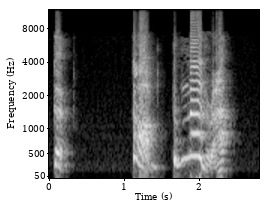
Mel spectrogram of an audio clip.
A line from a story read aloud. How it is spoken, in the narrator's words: he choked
